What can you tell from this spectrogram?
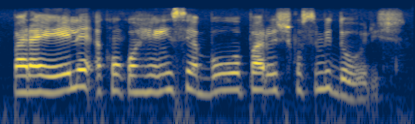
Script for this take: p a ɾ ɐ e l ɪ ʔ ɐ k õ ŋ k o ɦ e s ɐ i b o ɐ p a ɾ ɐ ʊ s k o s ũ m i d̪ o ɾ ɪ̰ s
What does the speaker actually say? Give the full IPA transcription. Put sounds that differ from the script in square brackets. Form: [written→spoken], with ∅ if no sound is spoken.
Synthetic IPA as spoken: p a ɾ ɐ e l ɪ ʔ ɐ k õ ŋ k o ɦ [e→ẽ] s ɐ [i→ɛ] b o ɐ p a ɾ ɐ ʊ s k [o→õ] s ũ m i d̪ o ɾ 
